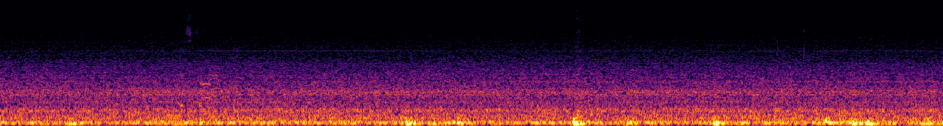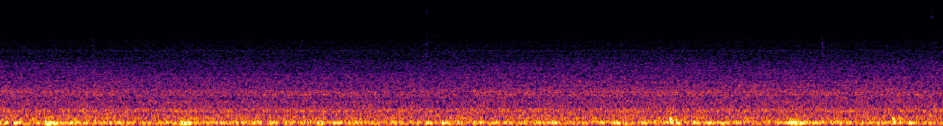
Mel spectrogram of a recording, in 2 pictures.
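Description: An aircraft rumbles and thumps as it rolls along a runway.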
